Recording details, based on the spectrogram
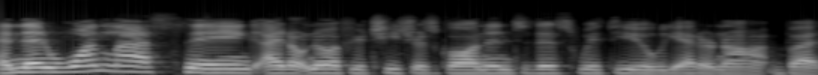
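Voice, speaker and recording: Fairly low in pitch, a woman speaks with ordinary pitch variation in a plain, everyday voice. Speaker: Spanish teacher. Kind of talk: tutorial. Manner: casual with many fillers.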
